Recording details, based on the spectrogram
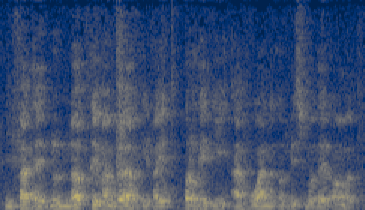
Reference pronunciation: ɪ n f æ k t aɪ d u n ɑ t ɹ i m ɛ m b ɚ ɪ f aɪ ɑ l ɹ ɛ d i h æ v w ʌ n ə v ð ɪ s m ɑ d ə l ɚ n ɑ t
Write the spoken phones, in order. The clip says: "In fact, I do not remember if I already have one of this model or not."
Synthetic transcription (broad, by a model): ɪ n f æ t aɪ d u n ɑ t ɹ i m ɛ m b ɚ ɪ f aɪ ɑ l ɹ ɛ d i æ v w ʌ n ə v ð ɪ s m ɑ d ə l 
